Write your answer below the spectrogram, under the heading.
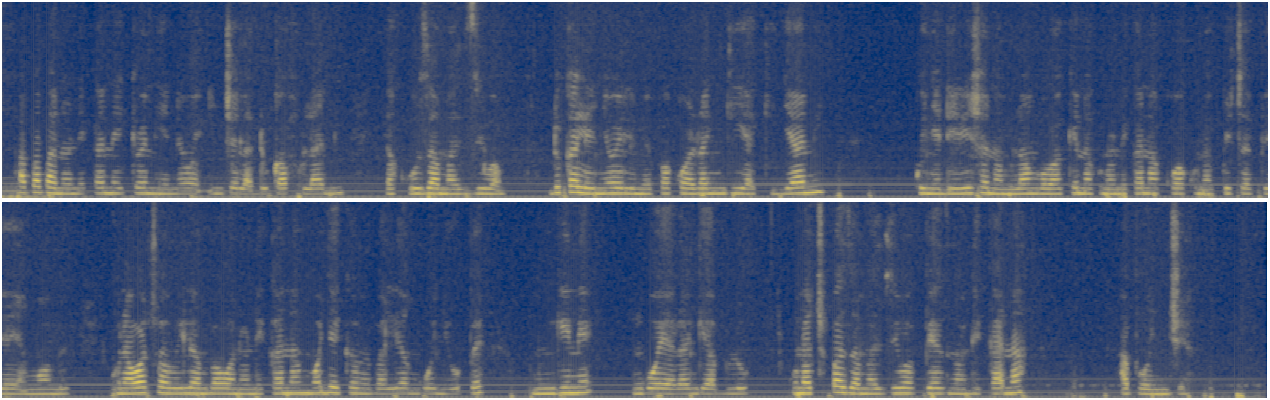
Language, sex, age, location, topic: Swahili, female, 18-24, Kisumu, agriculture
